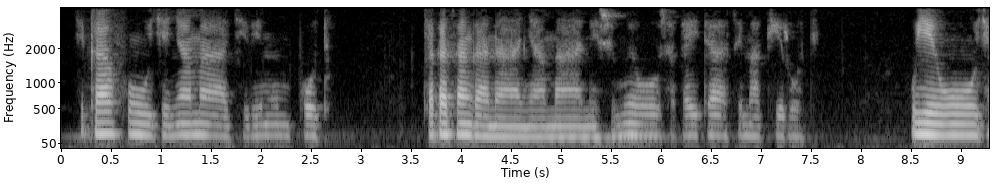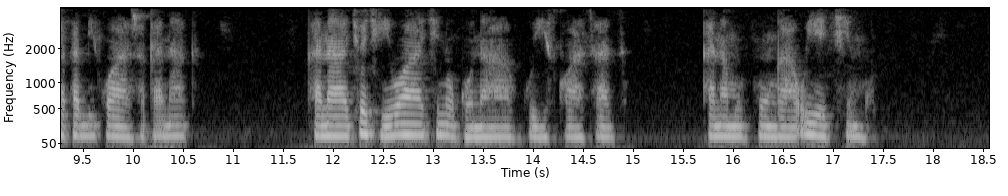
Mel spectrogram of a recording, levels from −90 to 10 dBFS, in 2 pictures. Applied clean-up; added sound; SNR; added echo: none; none; none; none.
